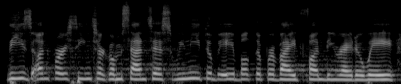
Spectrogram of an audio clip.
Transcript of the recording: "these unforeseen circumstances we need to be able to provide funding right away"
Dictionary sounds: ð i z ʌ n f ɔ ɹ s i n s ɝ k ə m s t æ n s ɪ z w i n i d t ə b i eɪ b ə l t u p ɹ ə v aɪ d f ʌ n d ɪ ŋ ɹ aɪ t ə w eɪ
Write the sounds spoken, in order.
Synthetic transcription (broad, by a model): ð i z ʌ n f ɔ ɹ s i n s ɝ k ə m s t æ n s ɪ s w i n i d t ə b i eɪ b ə l t u p ɹ ə v aɪ d f ʌ n d ɪ ŋ ɹ aɪ t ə w eɪ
